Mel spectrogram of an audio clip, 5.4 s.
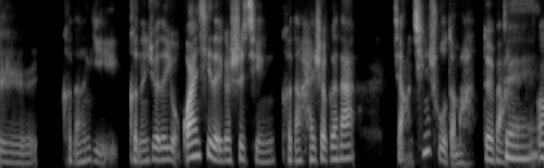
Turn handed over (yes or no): yes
